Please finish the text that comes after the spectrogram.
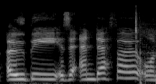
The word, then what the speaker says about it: Ndefo: Obi, is it Endefo or Nadefo? Isn't this I'm never. Indefo. Is it Indefo? I've never been it's right. Indefo.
